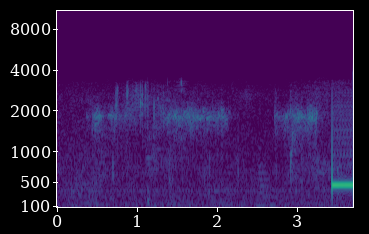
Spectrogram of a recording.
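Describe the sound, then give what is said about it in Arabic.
A telephone busy tone after a call disconnects: a loud, steady single-pitched tone cuts in abruptly at the very end, following a few seconds of faint, muffled line noise. “انقطع الاتصال إلى أن يأتي اتصال”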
